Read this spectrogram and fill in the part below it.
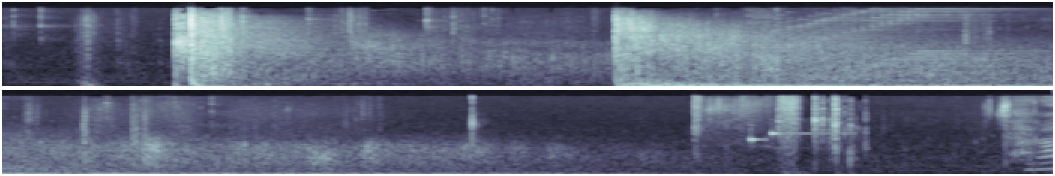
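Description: Gunshots ring out and echo.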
